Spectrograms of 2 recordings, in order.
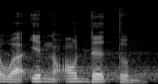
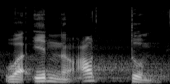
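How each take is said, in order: First: The d is sounded separately with a bounce. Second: The d merges into a doubled t sound. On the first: The speaker calls it wrong. "Jangan dibaca huruf dalnya atau jangan disampai diqalqalahkan" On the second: The speaker calls it right. "Langsung saja kita tasydidkan huruf ta ini"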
